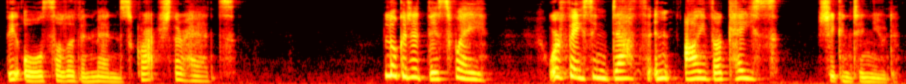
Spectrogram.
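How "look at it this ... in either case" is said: put-on higher, urgent young Kate; rally the family, high and eager; spirited young woman. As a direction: bold daughter talking her family round. Kate voiced.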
